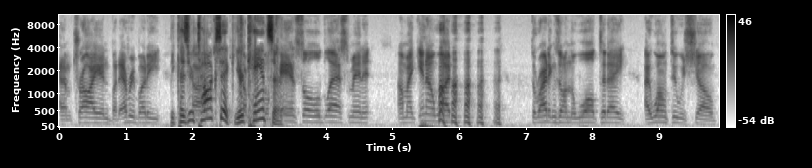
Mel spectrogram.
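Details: Adult man known for his stutter, speaking on a podcast; several repetitions of 'i' are heard; stuttering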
